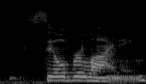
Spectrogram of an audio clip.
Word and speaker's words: slvrlng: Silver Lining. It's kind of a shortened way of saying Silver Lining.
